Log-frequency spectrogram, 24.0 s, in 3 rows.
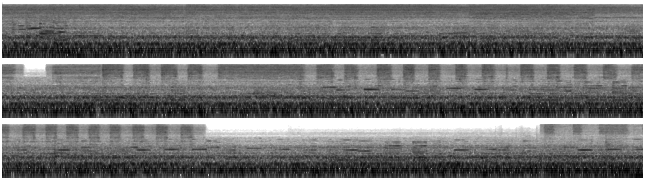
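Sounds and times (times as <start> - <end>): steady low hum: 0.0 - 5.8
spray hissing: 0.0 - 18.6, 22.8 - 24.0.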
